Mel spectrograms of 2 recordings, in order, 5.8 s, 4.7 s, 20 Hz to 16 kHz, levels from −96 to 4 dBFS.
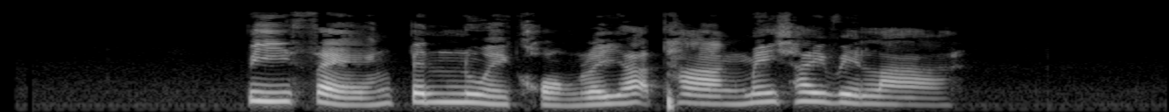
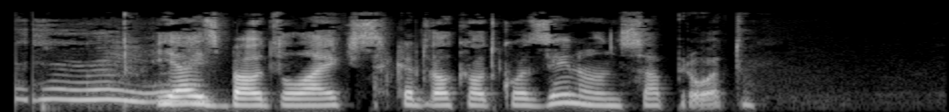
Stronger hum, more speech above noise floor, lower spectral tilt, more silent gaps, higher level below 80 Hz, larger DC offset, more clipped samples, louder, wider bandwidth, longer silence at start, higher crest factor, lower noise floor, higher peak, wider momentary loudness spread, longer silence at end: neither; about the same, 48 dB vs 50 dB; about the same, -5 dB/octave vs -4.5 dB/octave; neither; about the same, -74 dBFS vs -70 dBFS; neither; neither; second, -27 LUFS vs -21 LUFS; about the same, 11 kHz vs 11.5 kHz; first, 1.25 s vs 0.05 s; about the same, 18 dB vs 20 dB; about the same, -74 dBFS vs -71 dBFS; second, -10 dBFS vs -2 dBFS; second, 8 LU vs 13 LU; first, 1.15 s vs 1 s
